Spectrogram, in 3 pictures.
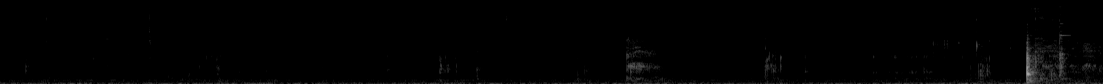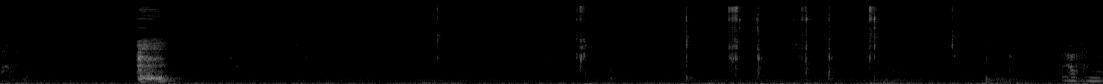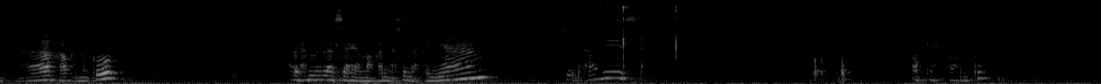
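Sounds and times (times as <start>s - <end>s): soft chewing: 0.0s - 6.2s, 7.6s - 10.2s, 13.1s - 15.6s, 16.2s - 21.4s, 32.0s - 33.0s
cough-like noise: 12.4s - 12.9s.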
